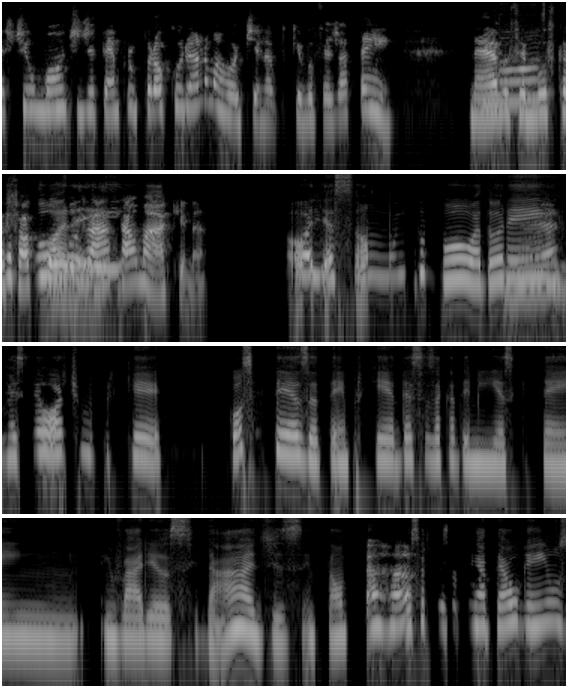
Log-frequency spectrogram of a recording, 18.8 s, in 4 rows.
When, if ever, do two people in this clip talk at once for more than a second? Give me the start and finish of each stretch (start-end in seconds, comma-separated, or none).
4.0-5.7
